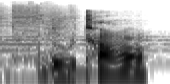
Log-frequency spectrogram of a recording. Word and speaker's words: Bouton: His name is spelled like the French word for button, Bouton, but at some point it became the more Anglo-friendly Bouton.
